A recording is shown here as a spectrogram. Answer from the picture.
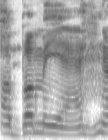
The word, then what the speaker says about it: Aubameyang: Aubameyang.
